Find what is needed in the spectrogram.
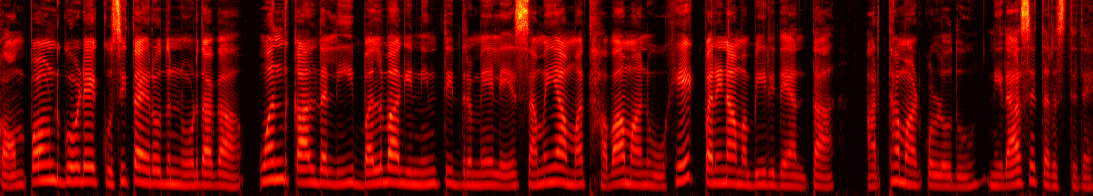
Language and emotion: Kannada, sad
